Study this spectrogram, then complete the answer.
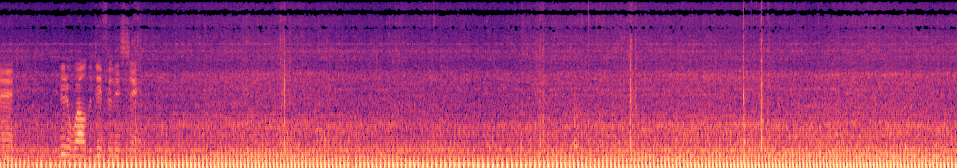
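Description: A small engine chugs steadily and loudly close by.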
